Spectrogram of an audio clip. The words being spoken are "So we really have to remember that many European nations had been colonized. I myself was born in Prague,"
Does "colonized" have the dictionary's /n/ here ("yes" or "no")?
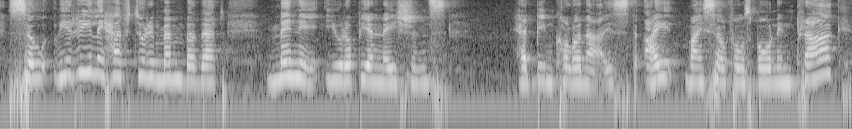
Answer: yes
